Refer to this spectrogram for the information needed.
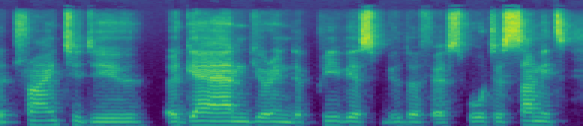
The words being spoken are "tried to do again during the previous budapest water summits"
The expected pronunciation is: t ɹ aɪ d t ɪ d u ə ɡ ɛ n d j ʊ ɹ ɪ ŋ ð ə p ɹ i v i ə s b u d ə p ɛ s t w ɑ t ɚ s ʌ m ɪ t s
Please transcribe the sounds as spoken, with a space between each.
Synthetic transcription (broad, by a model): t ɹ aɪ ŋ t ɪ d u ə ɡ ɛ n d j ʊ ɹ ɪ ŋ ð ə p ɹ i v i ə s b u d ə f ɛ s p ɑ t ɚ s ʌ m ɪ t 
